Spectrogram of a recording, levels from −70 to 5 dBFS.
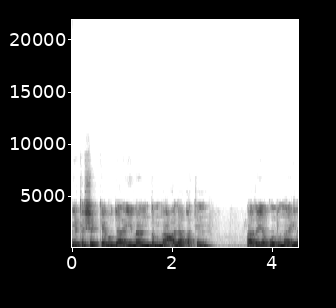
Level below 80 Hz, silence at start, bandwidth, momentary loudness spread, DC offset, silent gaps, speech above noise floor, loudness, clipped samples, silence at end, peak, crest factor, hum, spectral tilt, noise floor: -52 dBFS; 0 s; 7.2 kHz; 7 LU; under 0.1%; none; 34 dB; -12 LUFS; under 0.1%; 0 s; -2 dBFS; 10 dB; none; -8 dB/octave; -45 dBFS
